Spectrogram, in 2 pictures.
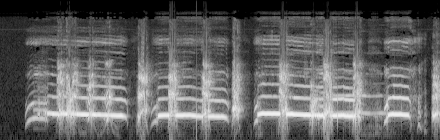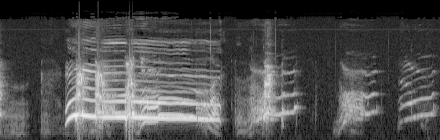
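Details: Two Corgis, induced to howl by their owner, howl in long, wavering tones, sustained and then breaking into shorter yips.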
